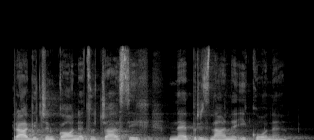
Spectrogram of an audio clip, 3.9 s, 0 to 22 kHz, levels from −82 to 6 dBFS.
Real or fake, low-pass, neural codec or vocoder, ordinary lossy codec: real; 14.4 kHz; none; none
